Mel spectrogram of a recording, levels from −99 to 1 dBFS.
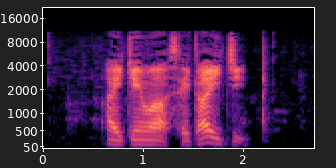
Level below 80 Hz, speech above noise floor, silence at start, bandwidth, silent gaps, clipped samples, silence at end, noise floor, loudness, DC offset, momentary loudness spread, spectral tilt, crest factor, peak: -80 dBFS; 41 dB; 0.6 s; 11.5 kHz; none; under 0.1%; 0.5 s; -63 dBFS; -20 LUFS; under 0.1%; 9 LU; 1 dB/octave; 22 dB; -2 dBFS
